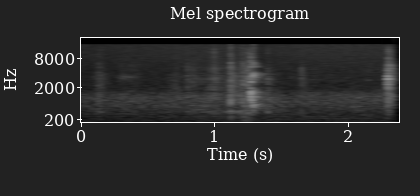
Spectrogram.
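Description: Wooden sand-moulding flask being lifted and handled on a wooden bench: two or three short knocks and scrapes of wood and sand about a second in, over a low steady hum.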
